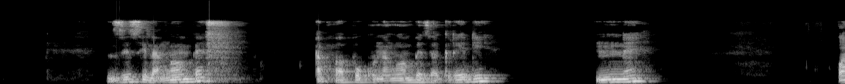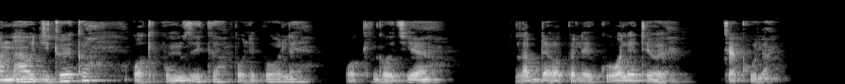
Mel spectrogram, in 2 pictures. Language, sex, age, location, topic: Swahili, male, 25-35, Kisumu, agriculture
